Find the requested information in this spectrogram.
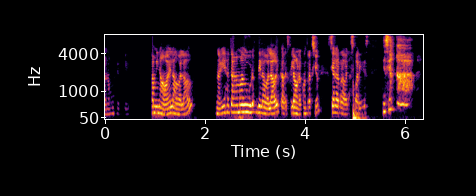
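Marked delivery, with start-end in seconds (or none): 5.8-6.3 short high-pitched "¡Ah!" cry, mimicking the woman; imitated labor scream. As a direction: echo her sudden pain scream, pitched up high. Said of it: "y gritaba". (grito de dolor imitado, agudo)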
